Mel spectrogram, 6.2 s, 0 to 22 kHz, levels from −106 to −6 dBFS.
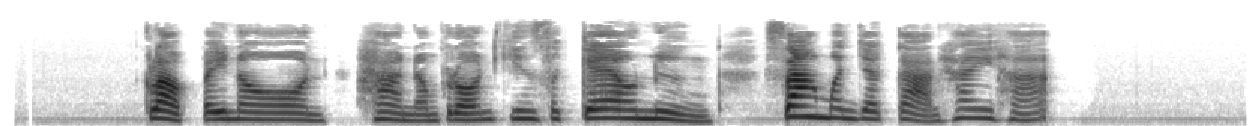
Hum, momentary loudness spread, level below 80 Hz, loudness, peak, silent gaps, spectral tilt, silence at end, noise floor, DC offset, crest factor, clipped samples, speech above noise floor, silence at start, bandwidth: none; 17 LU; -82 dBFS; -25 LUFS; -2 dBFS; none; -3.5 dB/octave; 1 s; -71 dBFS; under 0.1%; 24 dB; under 0.1%; 46 dB; 0.75 s; 11 kHz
